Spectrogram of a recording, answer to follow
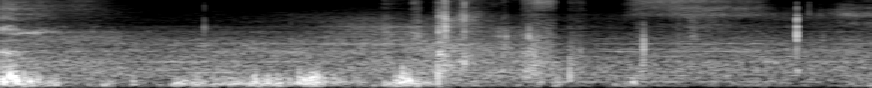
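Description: Low, steady rumble of city traffic in the background, with a few faint clicks.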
